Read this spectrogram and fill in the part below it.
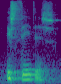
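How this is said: It is said in a sincere, heartfelt way. The child is truly seen and acknowledged. The speaker calls it right. "echt zu sagen"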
